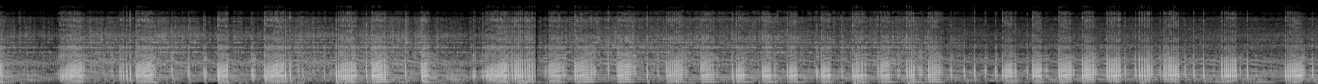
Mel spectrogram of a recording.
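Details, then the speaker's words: Old chainsaw with a removable head and a badly deteriorated carb, spark present, given a little fuel: revs surge roughly twice a second, never settling, sounding lean. Owner suspects a bad fuel system, possibly an air leak; source unknown. "We got a FUBAR fuel system. We could be sucking air, which is a very, very possible."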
